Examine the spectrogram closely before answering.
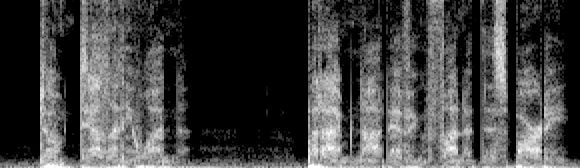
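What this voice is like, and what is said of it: Whispering. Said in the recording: “Here is a whisper.”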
